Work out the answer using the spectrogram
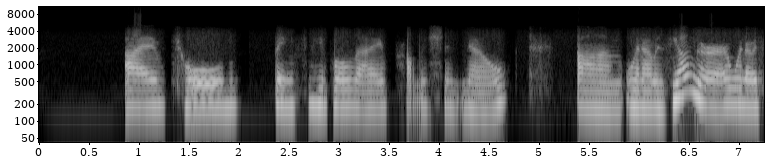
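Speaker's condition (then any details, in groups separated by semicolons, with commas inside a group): Bilateral cleft lip and palate; congenital, multiple surgeries from 3 days old until age 16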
